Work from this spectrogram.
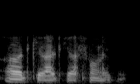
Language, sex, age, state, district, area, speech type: Kashmiri, male, 30-45, Jammu and Kashmir, Budgam, rural, conversation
